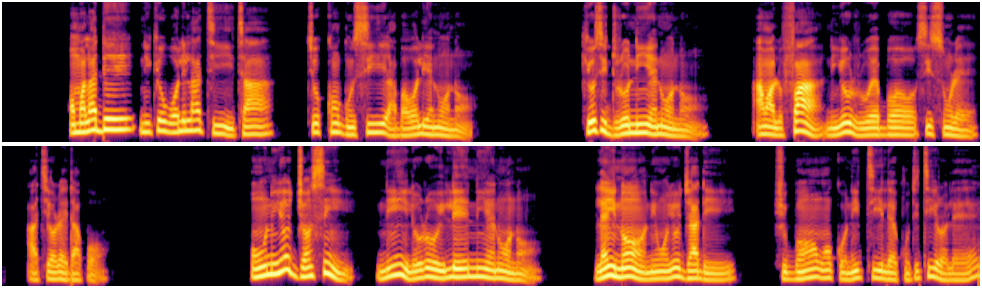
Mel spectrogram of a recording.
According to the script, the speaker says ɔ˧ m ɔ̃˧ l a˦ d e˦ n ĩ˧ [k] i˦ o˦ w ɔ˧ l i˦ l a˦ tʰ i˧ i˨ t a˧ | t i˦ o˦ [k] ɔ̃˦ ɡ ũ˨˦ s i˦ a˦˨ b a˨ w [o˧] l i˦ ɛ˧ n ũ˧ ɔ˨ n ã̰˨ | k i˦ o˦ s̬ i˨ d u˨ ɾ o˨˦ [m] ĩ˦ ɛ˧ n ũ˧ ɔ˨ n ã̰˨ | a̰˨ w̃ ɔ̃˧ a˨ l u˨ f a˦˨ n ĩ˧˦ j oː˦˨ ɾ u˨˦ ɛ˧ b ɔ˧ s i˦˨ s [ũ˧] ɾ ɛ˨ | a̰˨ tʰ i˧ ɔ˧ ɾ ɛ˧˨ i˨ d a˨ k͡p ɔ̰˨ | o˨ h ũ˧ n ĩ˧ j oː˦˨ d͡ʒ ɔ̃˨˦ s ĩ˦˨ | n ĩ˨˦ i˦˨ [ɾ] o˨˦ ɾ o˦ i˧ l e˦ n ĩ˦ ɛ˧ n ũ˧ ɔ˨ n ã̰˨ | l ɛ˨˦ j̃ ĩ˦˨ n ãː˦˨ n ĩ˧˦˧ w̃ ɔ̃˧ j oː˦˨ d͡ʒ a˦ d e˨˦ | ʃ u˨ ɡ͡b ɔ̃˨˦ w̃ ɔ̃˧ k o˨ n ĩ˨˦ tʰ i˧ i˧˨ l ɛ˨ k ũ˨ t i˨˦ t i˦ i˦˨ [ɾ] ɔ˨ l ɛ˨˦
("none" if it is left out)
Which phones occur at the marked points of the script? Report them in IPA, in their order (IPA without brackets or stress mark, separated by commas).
k, k, ɔ˧, n, ũ˧, l, ɾ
